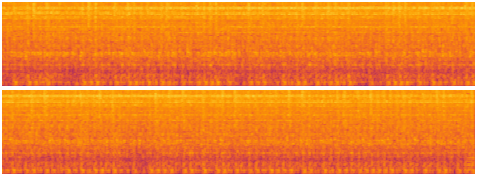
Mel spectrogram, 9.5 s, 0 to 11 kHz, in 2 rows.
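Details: 1990 Toyota Celica Alltrac (ST185) idles rough and dies as soon as throttle is given; uneven, lumpy, hunting idle about three beats per second. New plugs, wires, cap, rotor, fuel filter; vacuum gauge at throttle body; vacuum leak suspected, unconfirmed.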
